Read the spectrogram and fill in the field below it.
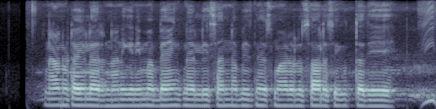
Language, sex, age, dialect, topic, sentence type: Kannada, male, 25-30, Coastal/Dakshin, banking, question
